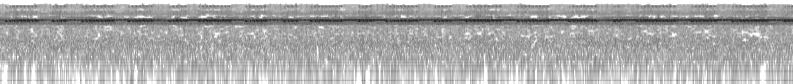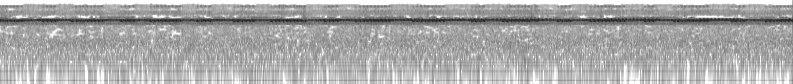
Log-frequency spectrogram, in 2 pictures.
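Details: Insects in a nature soundscape, a steady high-pitched chirring band that holds unbroken through the whole stretch, with fainter higher overtones and no other clear sounds.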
